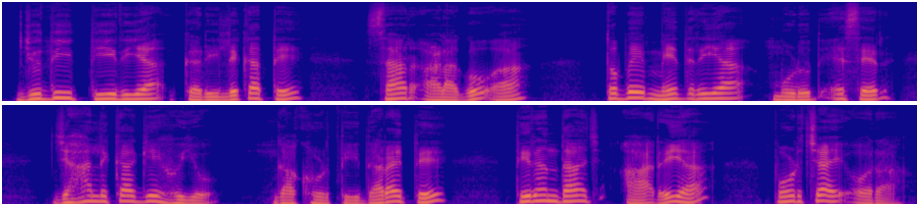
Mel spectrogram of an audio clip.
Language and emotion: Santali, neutral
